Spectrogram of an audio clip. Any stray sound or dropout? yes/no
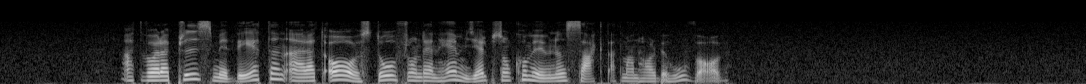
no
